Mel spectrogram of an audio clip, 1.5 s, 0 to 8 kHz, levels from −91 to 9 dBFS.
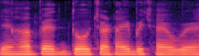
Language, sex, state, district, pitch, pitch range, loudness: Hindi, male, Jharkhand, Garhwa, 130 Hz, 125-130 Hz, -16 LUFS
